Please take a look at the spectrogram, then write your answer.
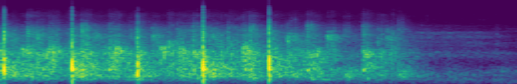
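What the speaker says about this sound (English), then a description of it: "let's have a round of applause for Mike" Applause from an audience at a city employee recognition awards ceremony, a short burst of clapping with a few sharp distinct claps standing out, dying away after about two seconds.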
